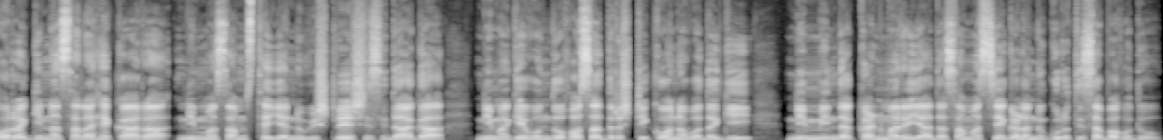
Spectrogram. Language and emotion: Kannada, neutral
